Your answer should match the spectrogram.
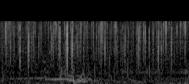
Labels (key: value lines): label: biophony, cascading saw
recorder: SoundTrap 600 or HydroMoth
